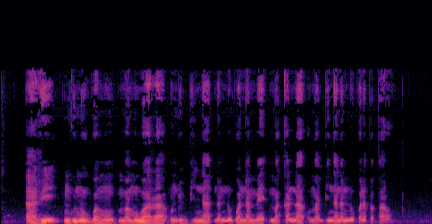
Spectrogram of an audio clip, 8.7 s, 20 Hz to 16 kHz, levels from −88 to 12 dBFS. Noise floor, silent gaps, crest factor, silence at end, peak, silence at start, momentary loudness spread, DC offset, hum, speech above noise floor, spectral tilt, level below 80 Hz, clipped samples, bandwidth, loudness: -57 dBFS; none; 18 dB; 0.8 s; -6 dBFS; 0.5 s; 10 LU; under 0.1%; none; 34 dB; -6 dB/octave; -60 dBFS; under 0.1%; 11.5 kHz; -24 LUFS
